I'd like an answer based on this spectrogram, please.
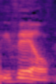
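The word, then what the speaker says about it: Eviel: it's called faux eval it's spelled e-v-i-e-l evil but like a veil evail and uh the house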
